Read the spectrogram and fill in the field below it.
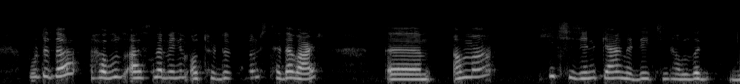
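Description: Echo leak at 1.48 to 1.56 s and again at 2.39 to 2.49 s in this speech recording: brief scraps of the voice return 390 ms late, the first about 15 dB below the speech and the second much fainter, around 35 dB down. This is likely a far-end loudspeaker whose echo canceller let part of its microphone pickup through and back down the line. An AMR rate drop runs from 5.78 s to 7.38 s. The voice grows rougher and more synthetic while the bandwidth stays unchanged and no gap opens. The sound points to the AMR wideband (HD Voice) codec being switched from 12.65 kbit/s to roughly 8.85 kbit/s to free bits for error protection on a weak radio link, before that the codec shows only light coding damage.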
